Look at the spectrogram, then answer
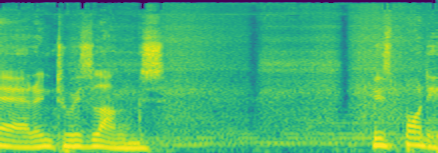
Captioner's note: Jacob breathing heavily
